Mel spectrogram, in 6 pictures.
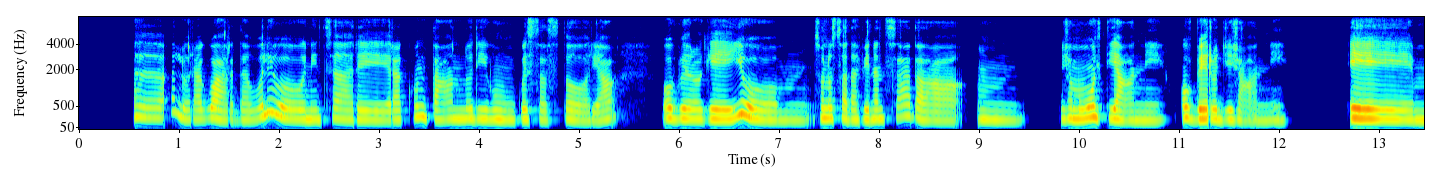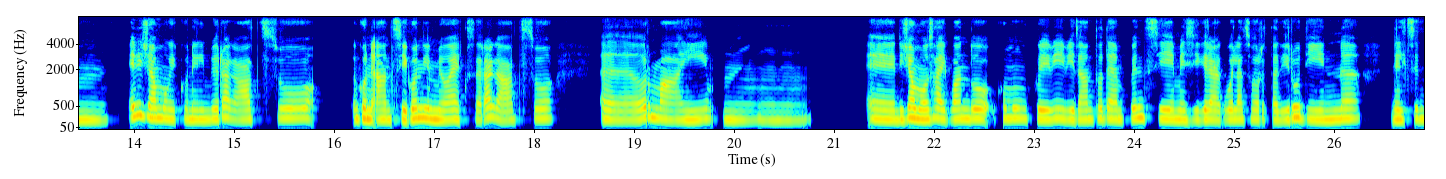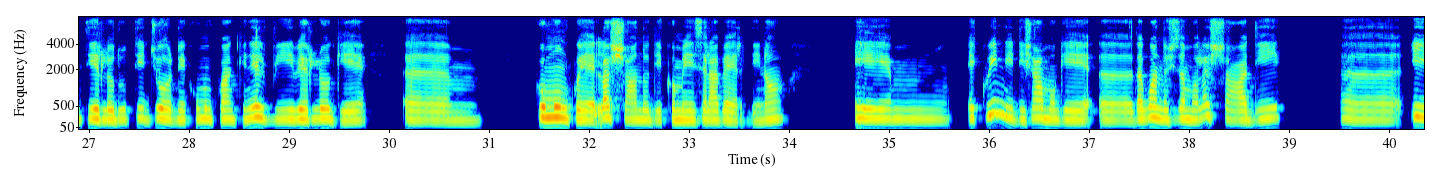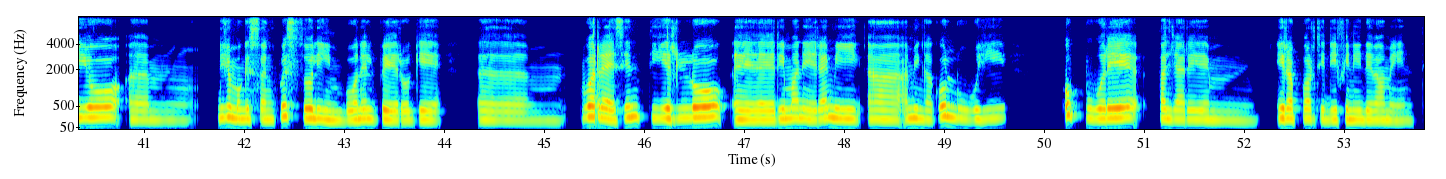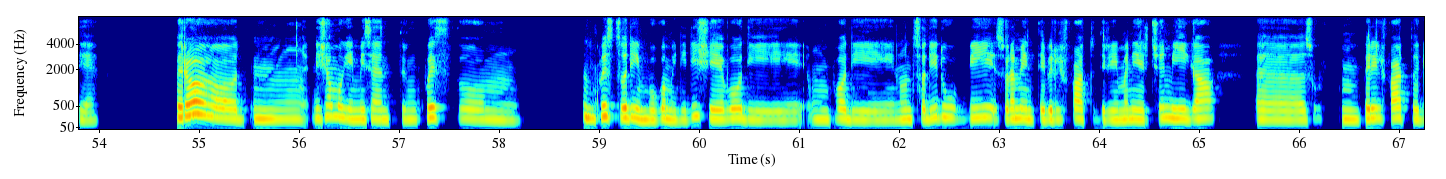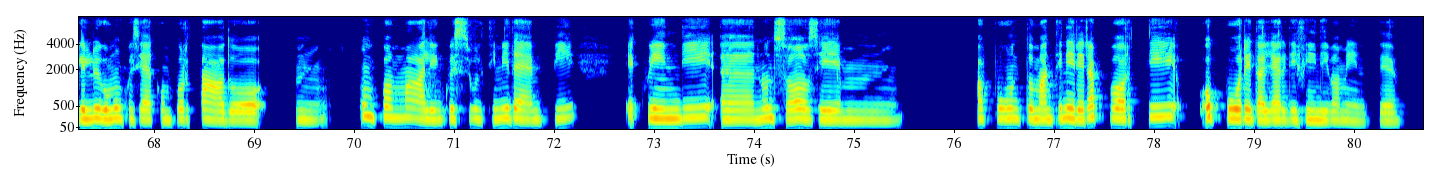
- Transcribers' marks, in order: "definitivamente" said as "difinitivamente"; "definitivamente" said as "difinitivamente"
- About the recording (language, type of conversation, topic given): Italian, advice, Dovrei restare amico del mio ex?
